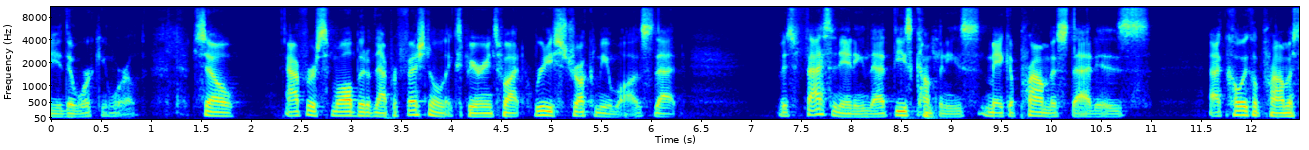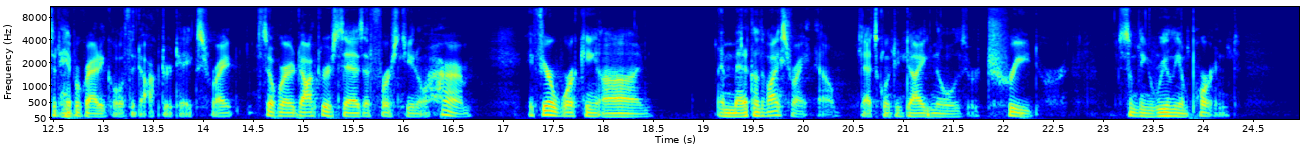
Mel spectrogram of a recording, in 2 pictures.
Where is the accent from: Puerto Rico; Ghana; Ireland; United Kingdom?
Ireland; moved away as an adult; now in San Francisco Bay Area, United States; I'm from Ireland, live here in the Bay Area, in San Francisco Bay Area right now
